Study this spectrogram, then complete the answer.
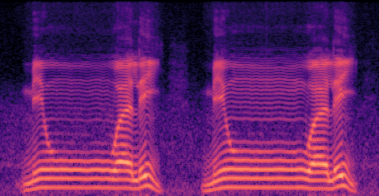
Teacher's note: kita idghamkan ke waw, namun masih ada sisa dari sifat nun mati atau tanwin tersebut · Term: idgham tidak sempurna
